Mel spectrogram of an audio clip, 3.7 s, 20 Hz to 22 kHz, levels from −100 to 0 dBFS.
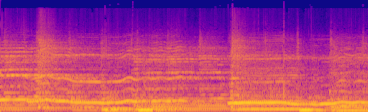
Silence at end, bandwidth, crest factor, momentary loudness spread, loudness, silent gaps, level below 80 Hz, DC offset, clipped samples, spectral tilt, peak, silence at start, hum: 0 s; 10.5 kHz; 12 dB; 5 LU; -17 LUFS; none; -38 dBFS; under 0.1%; under 0.1%; -7.5 dB/octave; -4 dBFS; 0 s; none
